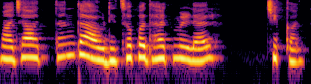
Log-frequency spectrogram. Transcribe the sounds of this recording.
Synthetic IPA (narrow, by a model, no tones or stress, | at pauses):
mad͡ʑʱjaət̪jənt̪əawɽit͡səpəd̪ʱaɾt̪miɭɭjaɾ | t͡ɕikən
